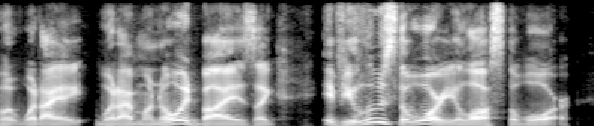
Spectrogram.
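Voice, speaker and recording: In a normal speaking voice, a man speaks at a fairly quick clip. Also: quiet background. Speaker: YouTuber; podcast co-host. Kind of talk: casual panel talk show. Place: studio. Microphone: studio mic.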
